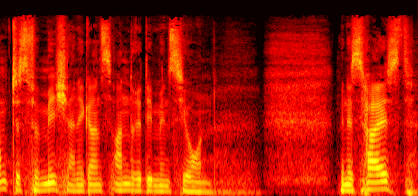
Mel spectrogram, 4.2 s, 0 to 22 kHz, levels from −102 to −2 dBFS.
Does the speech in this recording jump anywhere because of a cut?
no; 0 cuts

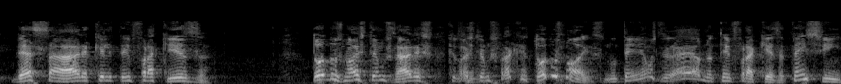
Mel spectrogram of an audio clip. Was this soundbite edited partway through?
yes; 3 cuts; at 3.9 s, 4.4 s, 6.5 s

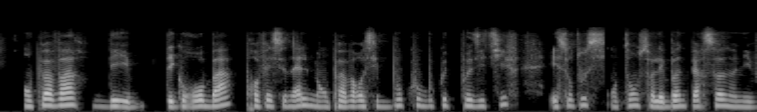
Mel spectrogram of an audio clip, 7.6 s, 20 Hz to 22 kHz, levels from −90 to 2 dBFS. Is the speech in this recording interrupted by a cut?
yes; 2 cuts; at 2.4 s, 6.0 s

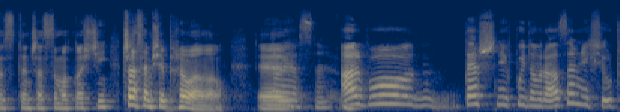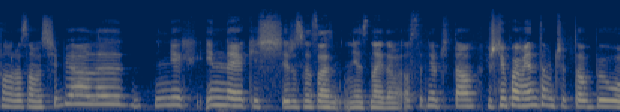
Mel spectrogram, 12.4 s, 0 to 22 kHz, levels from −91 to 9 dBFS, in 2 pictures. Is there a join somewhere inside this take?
yes; 3 cuts; at 1.2 s, 2.3 s, 11.0 s

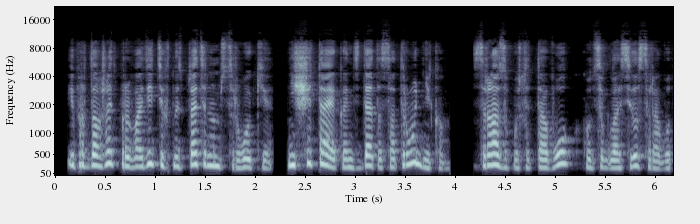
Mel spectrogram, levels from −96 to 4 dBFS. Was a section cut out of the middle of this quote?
yes; 1 cut; at 2.2 s

